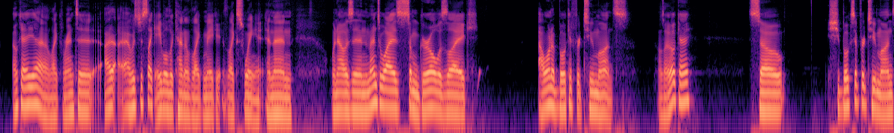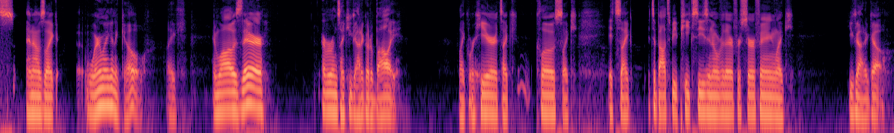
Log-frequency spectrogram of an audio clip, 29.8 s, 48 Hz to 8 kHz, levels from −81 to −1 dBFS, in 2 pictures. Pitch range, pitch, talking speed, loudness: 95-115 Hz, 105 Hz, 195 wpm, -21 LUFS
